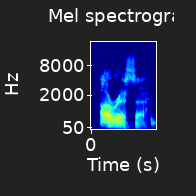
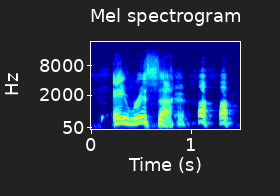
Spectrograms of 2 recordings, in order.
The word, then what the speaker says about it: ERISA: ERISA. That means we're going to pronounce it ERISA then. A Rissa.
